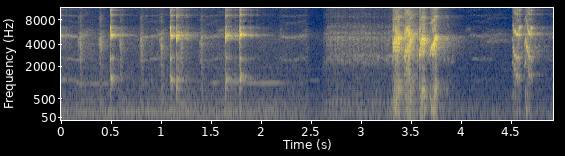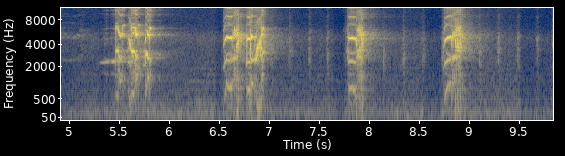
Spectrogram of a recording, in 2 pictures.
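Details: Lovebird giving a long chattering 'ngekek' song meant to provoke rival birds into answering; harsh, high, buzzy squawking bursts repeated about once a second, with short chirps between them.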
